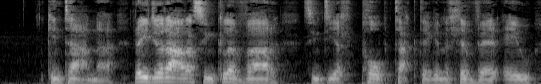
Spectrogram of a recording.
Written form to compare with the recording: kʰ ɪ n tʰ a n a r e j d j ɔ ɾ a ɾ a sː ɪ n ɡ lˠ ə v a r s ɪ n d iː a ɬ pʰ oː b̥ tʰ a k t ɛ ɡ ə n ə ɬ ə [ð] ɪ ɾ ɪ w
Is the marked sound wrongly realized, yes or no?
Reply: yes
